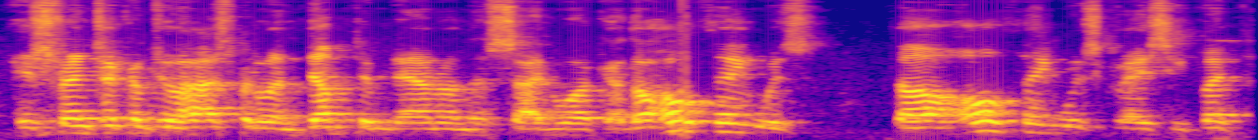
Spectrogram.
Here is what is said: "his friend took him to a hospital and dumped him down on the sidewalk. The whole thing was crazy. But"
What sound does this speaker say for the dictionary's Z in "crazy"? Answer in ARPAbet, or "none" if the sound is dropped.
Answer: S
